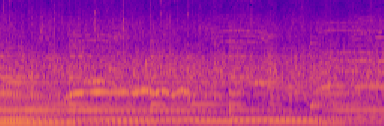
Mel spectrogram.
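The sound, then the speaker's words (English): Steady audience applause continues over sustained organ or keyboard chords that shift pitch a few times, the clapping forming a dense, even wash throughout. “Come on, let's keep clapping for them.”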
